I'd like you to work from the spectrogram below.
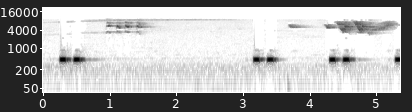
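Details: Oriental cuckoo calling with deep, soft paired hoots separated by irregular pauses, three pairs plus the start of a fourth, while small birds chirp and twitter at high pitch in the background.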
